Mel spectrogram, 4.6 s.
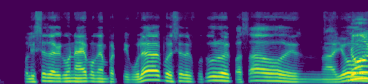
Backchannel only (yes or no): no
